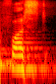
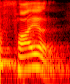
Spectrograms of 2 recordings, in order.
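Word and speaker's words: fire: हम समझते हैं देखिए अभी एफ आई आर आई इसको क्या पढ़ेंगे फायर इसको फेरे नहीं पढ़ेंगे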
